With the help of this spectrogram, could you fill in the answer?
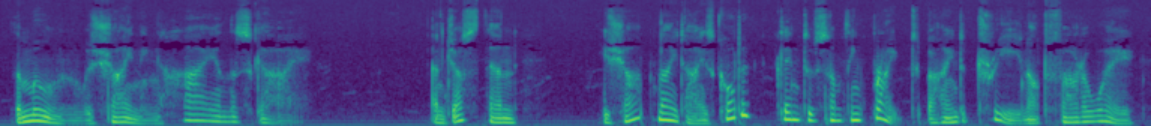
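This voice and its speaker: A man narrating a children's story in a hushed, suspenseful, dramatic way. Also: on the low side, breathy edge, no room sound.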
